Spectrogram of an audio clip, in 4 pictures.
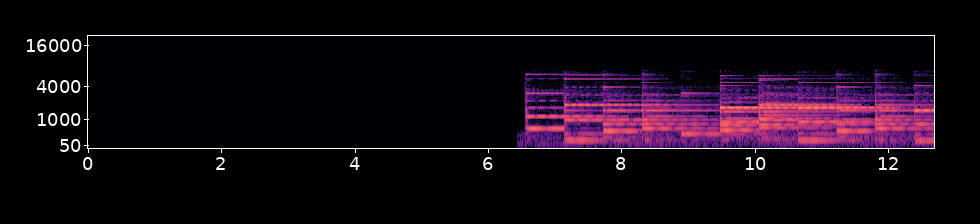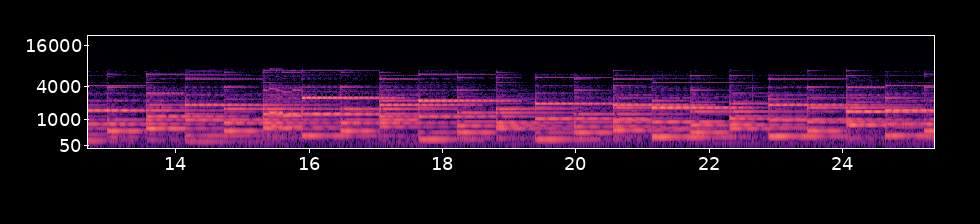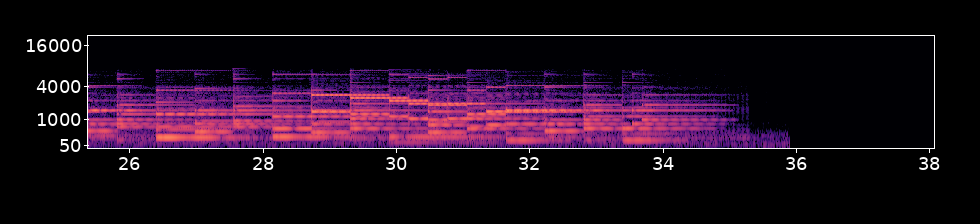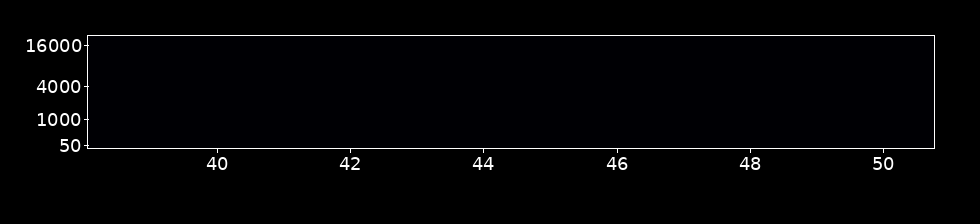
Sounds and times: Music: 0:06.5 - 0:35.4.

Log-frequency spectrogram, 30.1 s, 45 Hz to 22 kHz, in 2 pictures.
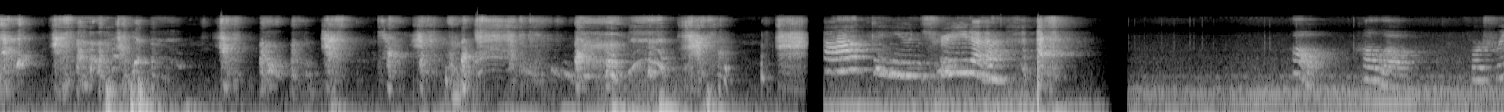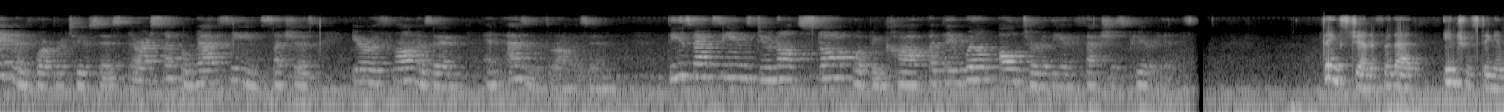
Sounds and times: Cough: 0:00.0 - 0:08.0, 0:10.2 - 0:10.8
Speech: 0:08.2 - 0:10.1, 0:13.0 - 0:21.2, 0:21.8 - 0:27.0, 0:28.3 - 0:30.0.

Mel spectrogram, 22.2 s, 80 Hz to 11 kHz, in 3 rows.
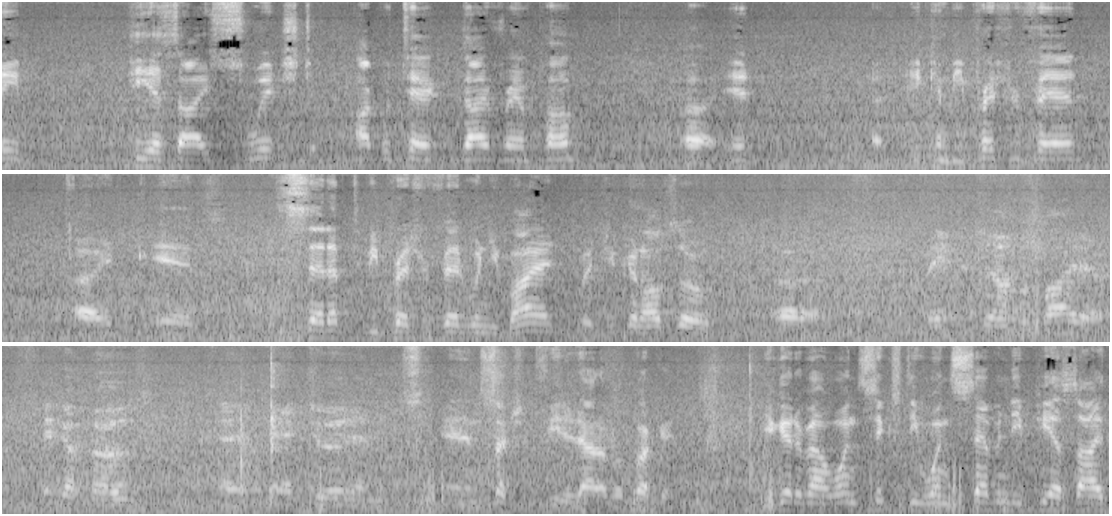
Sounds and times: Speech: 0:00.0 - 0:00.2, 0:00.8 - 0:03.9, 0:04.5 - 0:05.0, 0:05.8 - 0:12.9, 0:13.5 - 0:22.1.

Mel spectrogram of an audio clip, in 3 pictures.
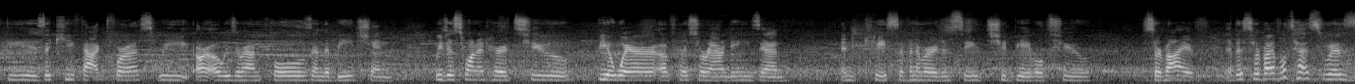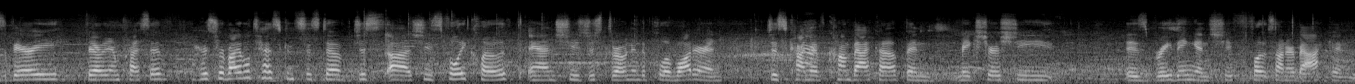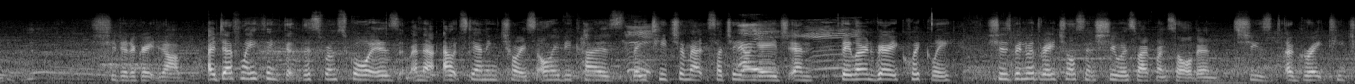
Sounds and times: Speech: 0:00.0 - 0:24.1, 0:24.8 - 0:40.6.

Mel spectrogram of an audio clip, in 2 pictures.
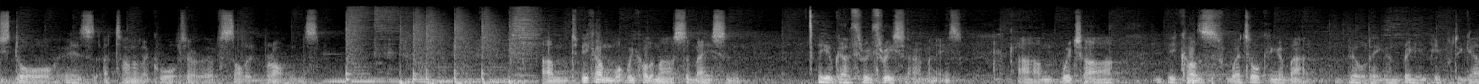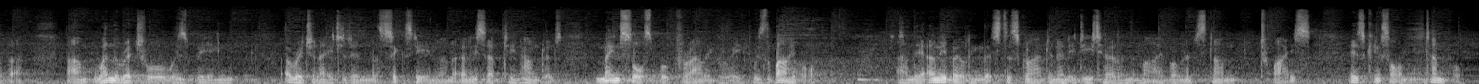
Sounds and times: Speech: 0:00.0 - 0:03.2, 0:05.4 - 0:07.5, 0:08.1 - 0:29.5
Music: 0:00.0 - 0:29.5.

